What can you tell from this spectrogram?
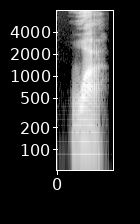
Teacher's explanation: the u fades in to the a it's an ascending diphthong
